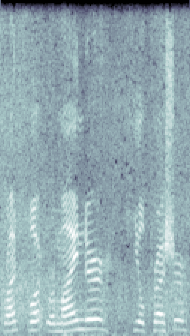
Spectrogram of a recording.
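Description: Male fitness coach, fairly high voice, aerobics-instructor cueing in clipped commands, surf noise behind. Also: steady tone. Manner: brisk, short commands and encouragement while exercising. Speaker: fitness coach leading a workout. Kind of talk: aerobics-instructor style exercise cueing with counting. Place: outdoors on an open sandy beach by the water. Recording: noisy outdoor recording with surf and wind.

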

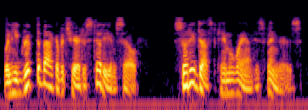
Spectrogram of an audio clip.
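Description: A man reading an audiobook as narrator, in measured, lively storytelling. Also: lowish voice, vocal fry, slightly rough. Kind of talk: scripted narration. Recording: tinny phone-like band.

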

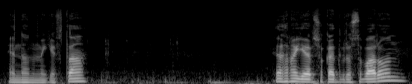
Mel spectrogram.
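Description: Young man from Greece, casual game commentary, chatty, slightly hoarse, keeps clearing his throat. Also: mid-range voice, lively intonation. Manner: chatty, talks to viewers, jokey self-talk. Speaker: gameplay commentator.

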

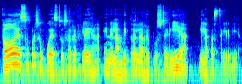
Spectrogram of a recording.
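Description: A guest speaker on pastry and cuisine, a woman in her thirties, gives a measured, partly read talk over a video call webcam from a small room. Her lowish, slightly mellow voice has a gravelly fry and lively intonation as she goes through long lists item by item, filling pauses with "eh" and "digamos."

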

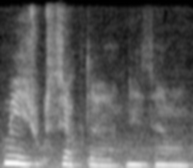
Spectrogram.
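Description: A woman narrating a game role-play in soft, half-whispered asides. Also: high-pitched, moderate pace, a little hiss or hum.

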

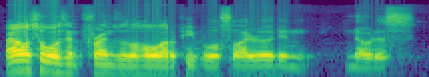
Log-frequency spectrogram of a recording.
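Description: A man's voice: mid-range voice, fast, darkish tone, dry recording, muffled recording. A young man hosting a podcast, chatting casually and slangily with his friends. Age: young adult. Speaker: podcast host. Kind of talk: casual chat among friends.

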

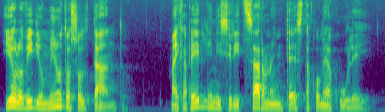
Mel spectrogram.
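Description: A man's voice: mid-range voice, big pitch swings, brisk, mellow. A man voicing an elderly, frightened and loyal male butler in a spoken audiobook, with an urgent, pleading delivery. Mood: fearful.

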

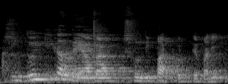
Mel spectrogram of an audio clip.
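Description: A man teaching a school grammar lesson, repeating key phrases slowly and pausing with fillers. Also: fairly high pitch, animated, warm tone. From Bangladesh. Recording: echoey room from far off, faint noise.

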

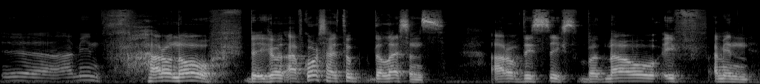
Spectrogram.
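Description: Speaking unhurriedly in a fairly high, fairly bright voice, a young male tennis player in his twenties talks through his match afterward. It's a post-match interview via remote video link from a press room, shot head and shoulders, and he fumbles for words, starts sentences over and laughs along the way.

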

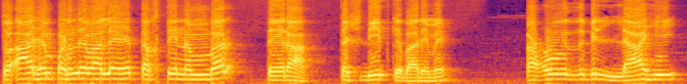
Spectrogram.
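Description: A patient male teacher in a step-by-step recitation lesson, with a slightly raised voice. He speaks very slowly, stretching each syllable and repeating every rule several times. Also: fairly high pitch. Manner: draws out sounds slowly while spelling letters. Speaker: Quran reading teacher. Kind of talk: slow spelled-out recitation lesson.

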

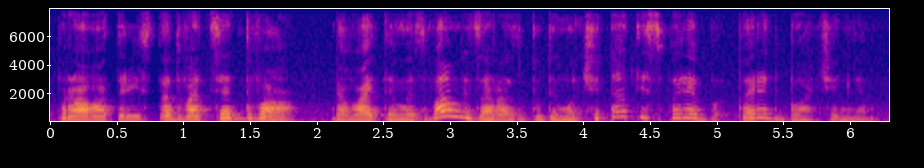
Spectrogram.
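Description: Woman teacher, video lesson for young kids, animated intonation, gravelly edge, clear patient delivery. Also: mid-range voice, normal speed. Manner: clear, patient, addressing pupils directly. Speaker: primary school teacher. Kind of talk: recorded video lesson for children.

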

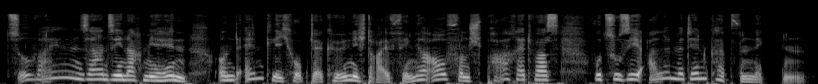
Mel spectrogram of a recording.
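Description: Woman reading a bedtime fairy tale, husky, dry close sound. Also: mid-range voice, sing-song, moderate pace, hardly any pauses, dark tone, dry recording. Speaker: audiobook narrator. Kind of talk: bedtime storybook narration.

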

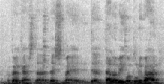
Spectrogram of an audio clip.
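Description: A man's voice: medium pitch, vocal fry, slight background noise. Guy doing standup in a comedy club, acts out every voice, swears a lot, echoey room. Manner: animated storytelling, acts out quoted voices, swears freely. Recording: roomy club with audience laughter.

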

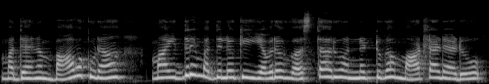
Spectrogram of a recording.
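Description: A woman's voice: high voice, moderate pace, dark tone, close to an everyday voice. A woman voicing a sulky, playful young woman in a storybook reading, pouting and teasing.

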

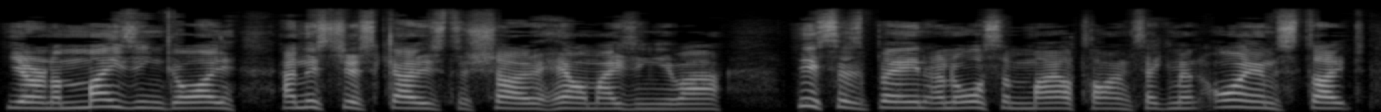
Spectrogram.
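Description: This fishing vlogger, an Australian man in his forties, hosts casual, enthusiastic vlog talk to camera outdoors on a dirt track through bushland. He has a high-pitched voice with fairly even intonation and a moderate pace, and the recording is dry.

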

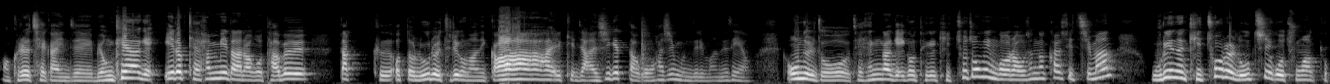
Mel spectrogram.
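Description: This English teacher speaks fast and animatedly at a medium pitch, with a Busan Korean accent. In her casual, chatty grammar lesson, she acts out the examples using sound effects.

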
